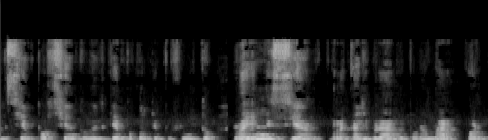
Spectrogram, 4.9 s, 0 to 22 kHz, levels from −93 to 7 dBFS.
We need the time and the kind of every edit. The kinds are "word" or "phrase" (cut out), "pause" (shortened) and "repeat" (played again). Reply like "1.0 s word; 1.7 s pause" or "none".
2.3 s pause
